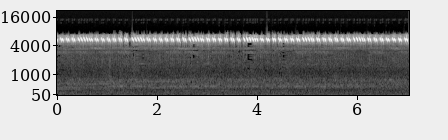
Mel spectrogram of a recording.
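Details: Cricket known as jangkrik upo trilling in high, rapid pulses, grouped into short chirps repeated steadily with tiny breaks, against a quiet background.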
